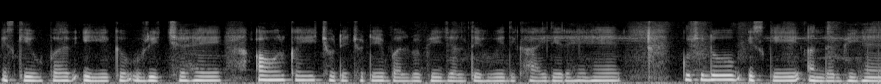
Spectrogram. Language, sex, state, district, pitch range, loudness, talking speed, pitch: Hindi, female, Uttar Pradesh, Jyotiba Phule Nagar, 165-190 Hz, -17 LUFS, 150 wpm, 175 Hz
